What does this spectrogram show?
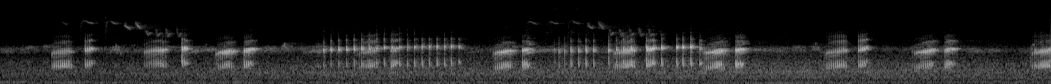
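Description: Several frogs call in quick succession, giving short nasal croaks and fast rattling trills of clicks. The bursts overlap and repeat irregularly over a steady background hiss.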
